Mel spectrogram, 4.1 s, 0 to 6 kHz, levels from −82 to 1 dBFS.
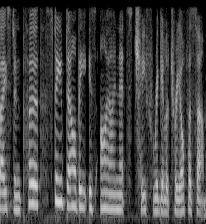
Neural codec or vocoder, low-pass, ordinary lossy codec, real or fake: none; 5.4 kHz; MP3, 48 kbps; real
